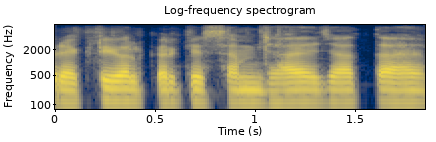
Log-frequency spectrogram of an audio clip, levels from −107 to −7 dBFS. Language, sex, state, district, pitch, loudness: Hindi, male, Bihar, Jahanabad, 115 Hz, -17 LUFS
